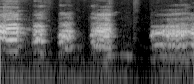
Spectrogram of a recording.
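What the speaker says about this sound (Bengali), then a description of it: "এই হলো আমার ছোট দেশি মুরগির খামার" Close, repeated clucking from native chickens on a small farm in short bursts, followed by a longer drawn-out cluck; no talking.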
